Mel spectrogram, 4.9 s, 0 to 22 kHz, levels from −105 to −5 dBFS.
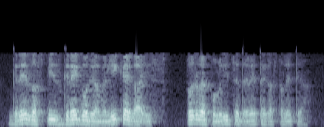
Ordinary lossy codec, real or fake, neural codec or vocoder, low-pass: AAC, 16 kbps; fake; vocoder, 44.1 kHz, 128 mel bands every 512 samples, BigVGAN v2; 19.8 kHz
